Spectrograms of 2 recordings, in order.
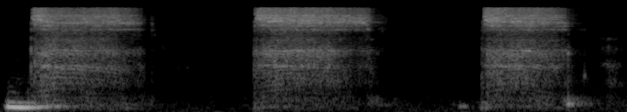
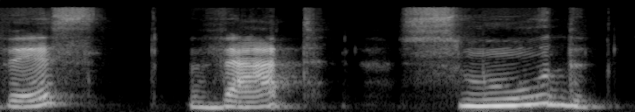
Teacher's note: it's called the voiced sound because your vocal cords vibrate when you make the voiced TH sound.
